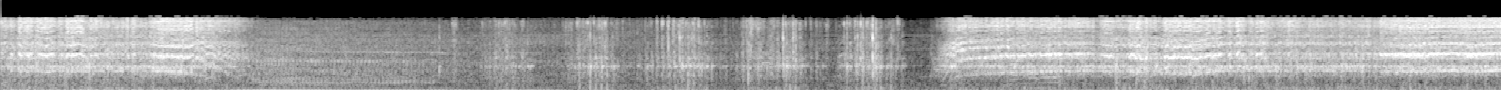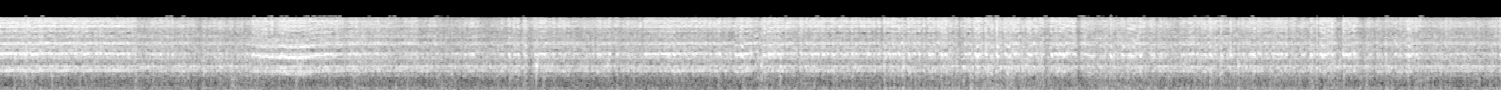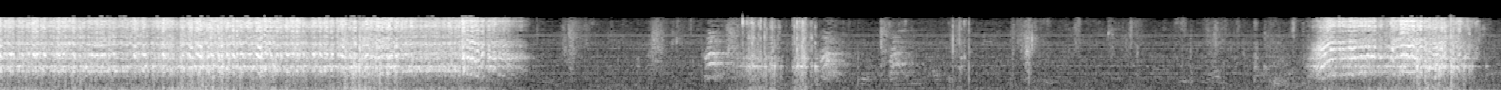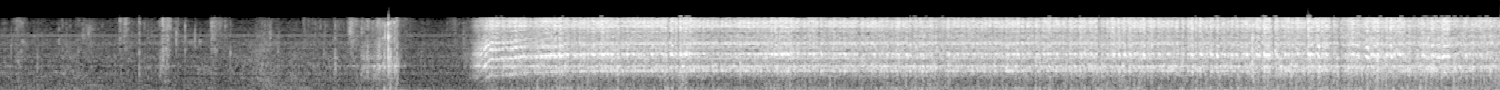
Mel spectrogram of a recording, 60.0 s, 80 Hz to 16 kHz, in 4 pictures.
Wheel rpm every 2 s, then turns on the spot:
210, 20, 10, 20, 60, 220, 230, 230, 230, 230, 230, 230, 230, 230, 230, 230, 230, 80, 10, 0, 0, 70, 50, 0, 30, 210, 230, 230, 230, 230.
4-8 34-36 44-46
